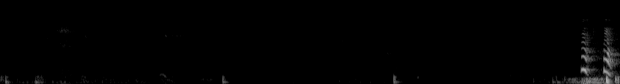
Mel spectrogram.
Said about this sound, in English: Can you hear the cat purring? Yes. The cat is in my lap. It's wonderful.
